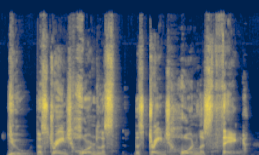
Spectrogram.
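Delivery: super intense, full anime voice. Speaker showing the voice they use for Equius: super intense anime voice. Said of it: "I kind of do something like that for for Equius".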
